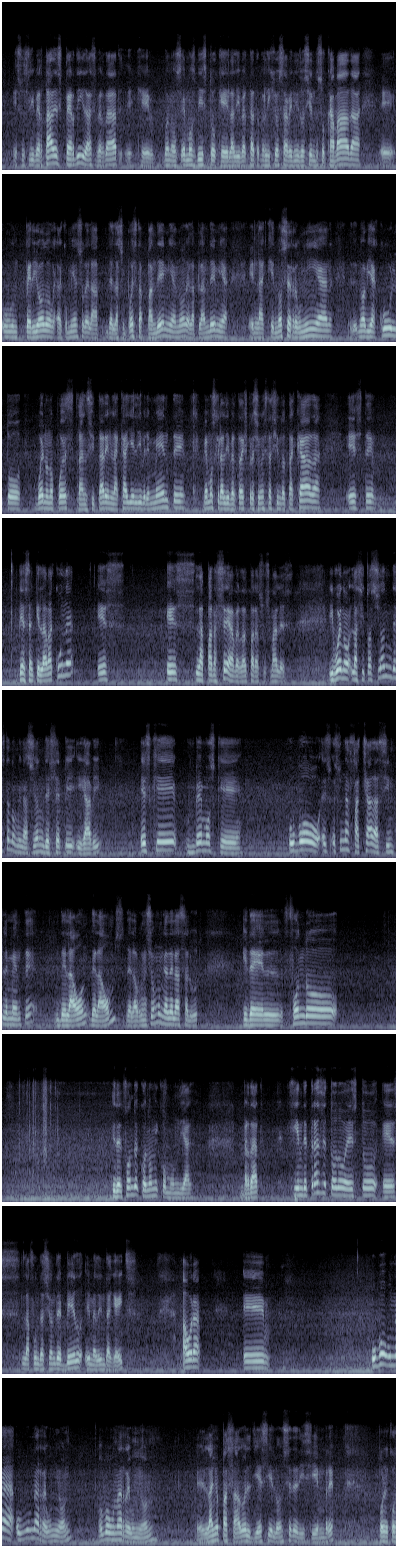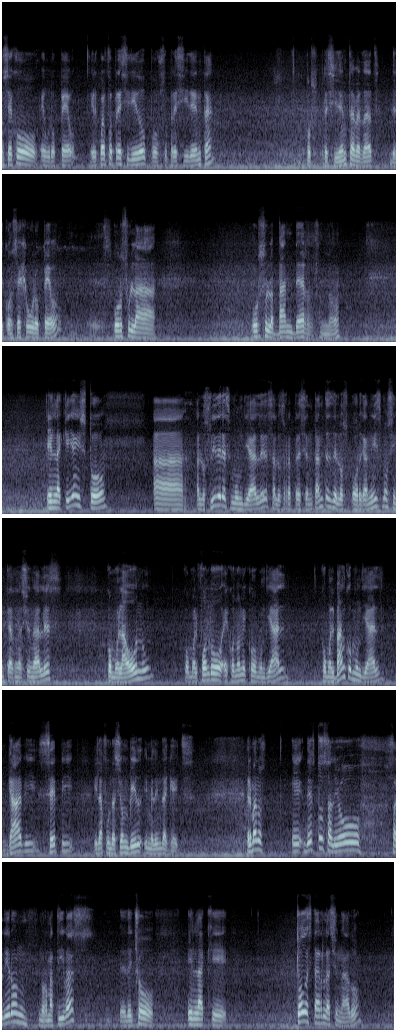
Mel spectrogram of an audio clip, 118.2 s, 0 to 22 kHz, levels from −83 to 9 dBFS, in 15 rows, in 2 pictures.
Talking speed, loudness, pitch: 115 wpm, -21 LUFS, 120 Hz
